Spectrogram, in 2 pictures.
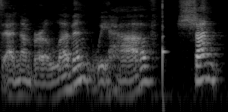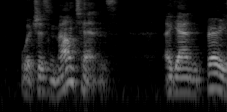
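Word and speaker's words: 山: like flames next at number 11 we have shun which is mountains again very simple very easy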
